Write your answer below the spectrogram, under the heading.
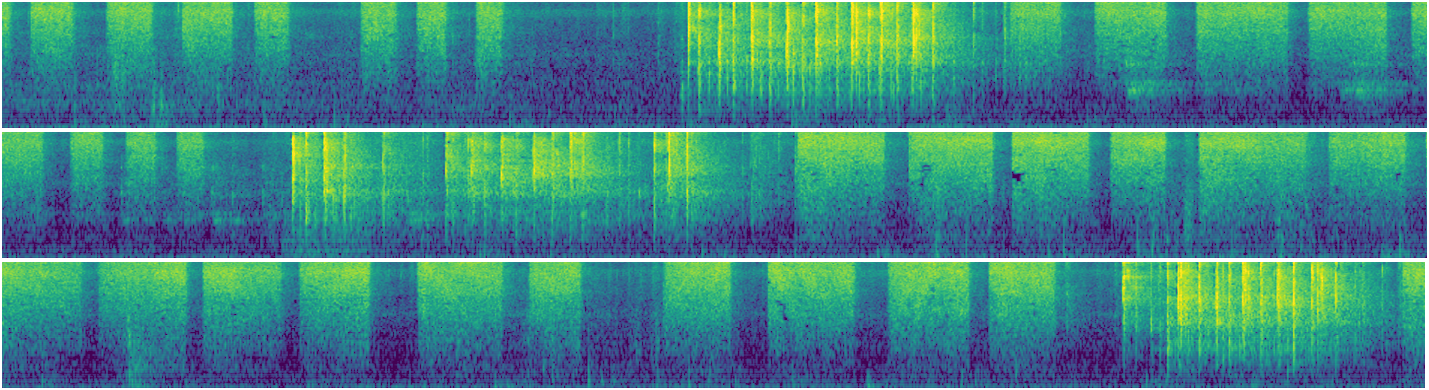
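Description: Aerosol spray paint can hissing as it is sprayed, in three longer, louder bursts with softer hissing and quick clicks in between.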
